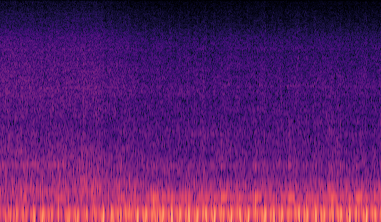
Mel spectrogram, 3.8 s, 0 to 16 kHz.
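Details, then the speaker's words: 1985 Chevy Corvette C4 V8 rescued from a Florida swamp, first start after engine work with carb cleaner and WD-40 added, owner had suspected off timing: deep, even burble with no skips; idling cleanly on all eight cylinders. "she's getting there guys that's all eight she's running on all eight"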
